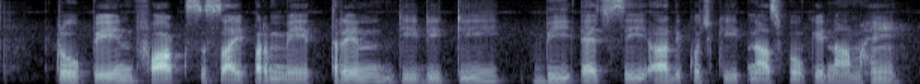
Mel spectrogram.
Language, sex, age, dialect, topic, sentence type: Hindi, male, 31-35, Awadhi Bundeli, agriculture, statement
